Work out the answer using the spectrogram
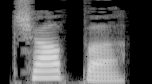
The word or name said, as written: chapa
